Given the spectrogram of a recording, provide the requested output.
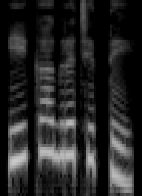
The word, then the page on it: ಏಕಾಗ್ರಚಿತ್ತೆ: ēkāgracitte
